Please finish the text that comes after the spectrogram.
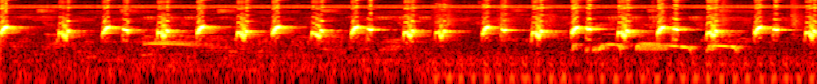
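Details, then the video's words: Sustained sooty-headed bulbul song for luring birds into singing: a long, steady chain of bubbly whistled notes at about two per second, joined midway by lower wavering coos and a faint low buzzing beat. "KICAU SUARA trucukan gacor ROPEL PANJANG pancingan trucukan agar bunyi MENJADIKAN trucuk gacor NYAUT"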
